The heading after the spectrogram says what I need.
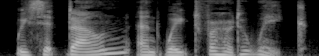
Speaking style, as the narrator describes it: she said in a calm voice

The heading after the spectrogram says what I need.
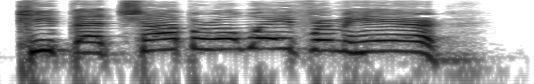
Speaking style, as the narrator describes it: Milosevic screamed through the door

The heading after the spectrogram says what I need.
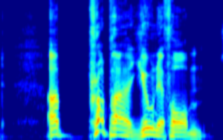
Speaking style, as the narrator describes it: snapped the woman

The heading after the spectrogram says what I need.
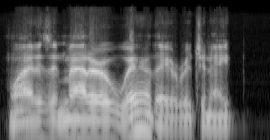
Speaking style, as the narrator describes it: Fermetti said smoothly

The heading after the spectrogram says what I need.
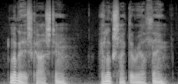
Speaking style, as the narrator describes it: I murmured over my shoulder

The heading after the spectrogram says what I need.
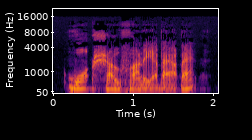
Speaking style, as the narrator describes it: he asked, and his voice had knuckles in it

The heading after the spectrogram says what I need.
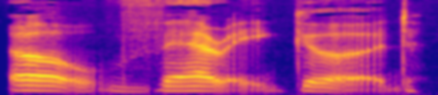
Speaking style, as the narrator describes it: Tharava murmured

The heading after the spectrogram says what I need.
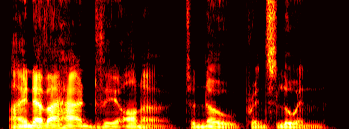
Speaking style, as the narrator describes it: Sir Aris said

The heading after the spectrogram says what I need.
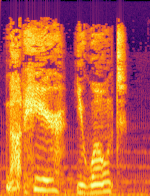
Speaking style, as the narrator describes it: we gasped

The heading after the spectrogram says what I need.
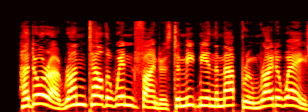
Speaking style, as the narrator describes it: she shouted without slowing

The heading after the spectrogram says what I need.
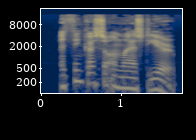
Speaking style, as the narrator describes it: Betty said hesitantly

